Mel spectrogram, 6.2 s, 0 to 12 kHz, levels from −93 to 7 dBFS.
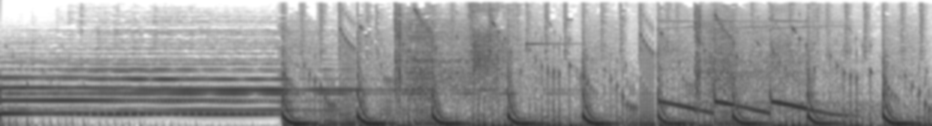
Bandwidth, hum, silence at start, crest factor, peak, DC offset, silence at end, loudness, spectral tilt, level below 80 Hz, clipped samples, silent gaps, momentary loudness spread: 11.5 kHz; none; 0 s; 14 dB; -2 dBFS; under 0.1%; 0 s; -17 LUFS; -5.5 dB/octave; -20 dBFS; under 0.1%; none; 4 LU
